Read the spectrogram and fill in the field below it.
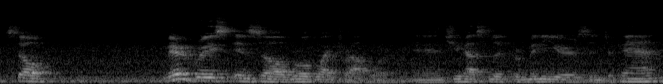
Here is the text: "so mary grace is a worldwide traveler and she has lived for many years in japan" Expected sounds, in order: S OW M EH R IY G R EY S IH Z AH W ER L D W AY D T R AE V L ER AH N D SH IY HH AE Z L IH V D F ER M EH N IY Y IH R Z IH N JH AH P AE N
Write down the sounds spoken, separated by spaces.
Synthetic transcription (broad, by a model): S OW M EH R IY G R EY S IH Z AH W ER L D W AY D T R AE V L ER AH N SH IY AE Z L IH V D F ER M EH N IY Y IH R Z IH N JH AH P AE N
